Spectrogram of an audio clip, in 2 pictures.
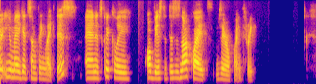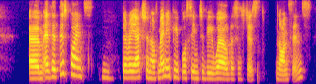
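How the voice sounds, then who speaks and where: A woman from Slovakia in her thirties giving a technical conference talk over a video call, explaining clearly with some ums and self-corrections. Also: a little high, moderate pace. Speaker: invited speaker. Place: indoor room at home or office.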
